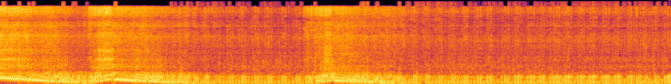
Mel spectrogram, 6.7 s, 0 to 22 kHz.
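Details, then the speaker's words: Honda CB900F, 16-valve inline four: it revs up and drops back twice with cleanly rising and falling pitch, then holds a smooth, even idle. Normal running. "Now I'm going to start the bike for you to hear it."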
